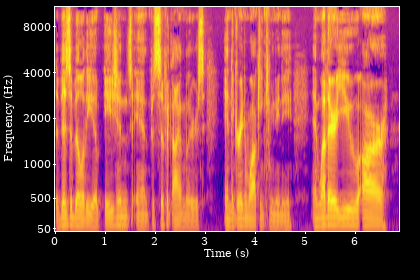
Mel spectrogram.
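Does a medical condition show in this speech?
Yes: cleft lip and palate; congenital.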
